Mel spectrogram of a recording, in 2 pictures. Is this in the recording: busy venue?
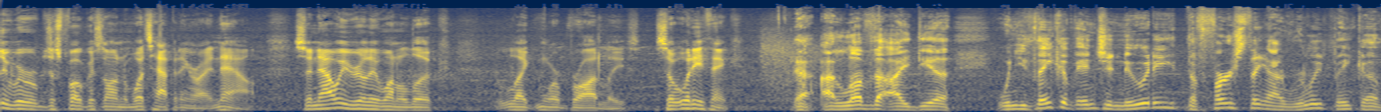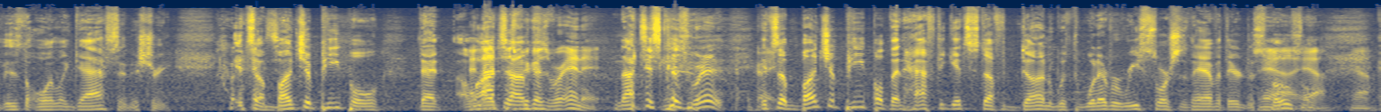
yes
